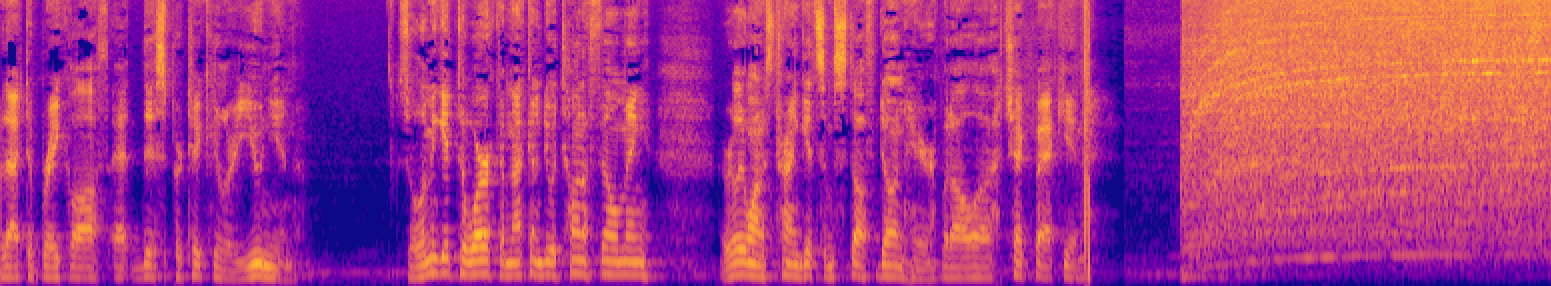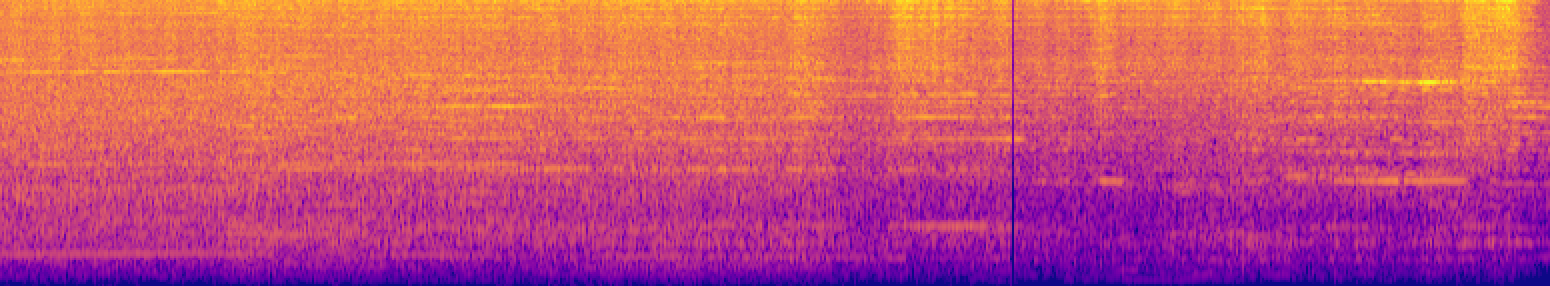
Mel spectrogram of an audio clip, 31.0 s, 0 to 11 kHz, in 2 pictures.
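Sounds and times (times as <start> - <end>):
chop saw motor whine: 11.3 - 23.0
saw blade cutting steel: 11.8 - 31.0.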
